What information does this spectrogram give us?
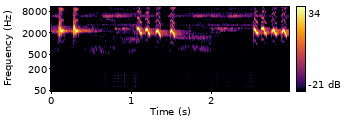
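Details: Trucukan singing a long rapid wild-style phrase for use as a lure: two sharp chirps, a pause, four quick hooked notes, then another fast trio, with a faint steady high tone behind.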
